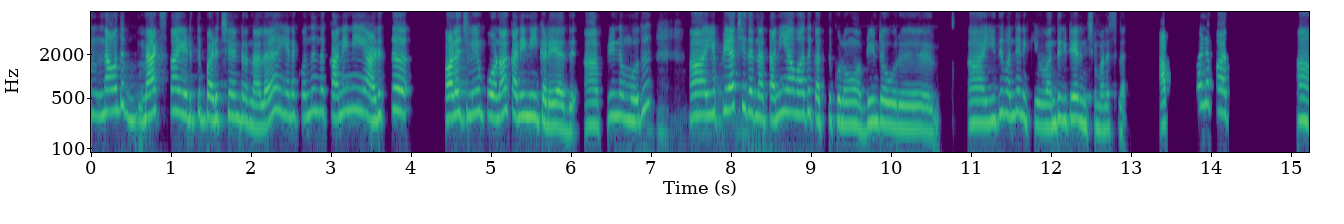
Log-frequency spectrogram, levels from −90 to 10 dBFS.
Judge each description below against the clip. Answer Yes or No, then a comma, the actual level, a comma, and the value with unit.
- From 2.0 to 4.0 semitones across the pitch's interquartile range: No, average, 4.7 semitones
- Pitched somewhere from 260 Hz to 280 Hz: Yes, very high, 275 Hz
